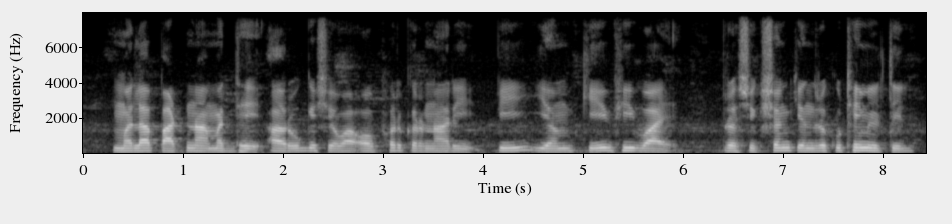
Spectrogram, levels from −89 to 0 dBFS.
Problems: none marked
